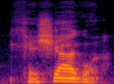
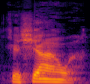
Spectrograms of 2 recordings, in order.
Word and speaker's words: Cachagua: Turned left at a sign spelled Cacagua that I would come to learn was pronounced Cachagua, with the first C pronounced like a K and the second one pronounced like a CH, and the GUA at the end pronounced like Wa, Cachagua.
